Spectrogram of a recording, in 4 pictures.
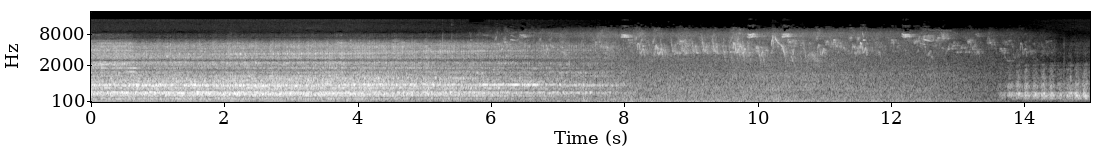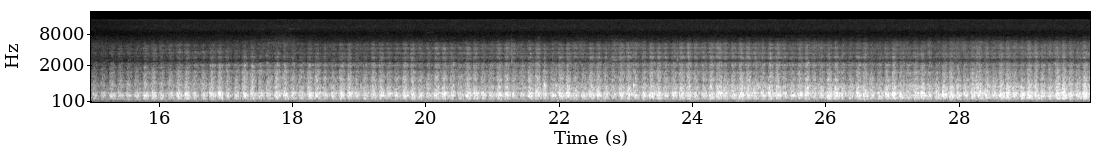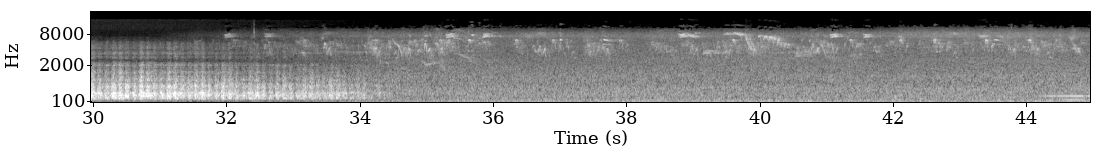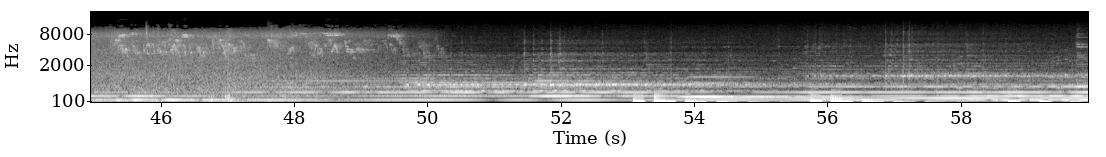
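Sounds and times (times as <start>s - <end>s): steady held tones: 0.0s - 8.2s, 44.2s - 59.9s
high hissing: 0.0s - 8.4s, 43.5s - 50.3s
train running on rails: 0.0s - 10.6s, 13.6s - 59.9s.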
